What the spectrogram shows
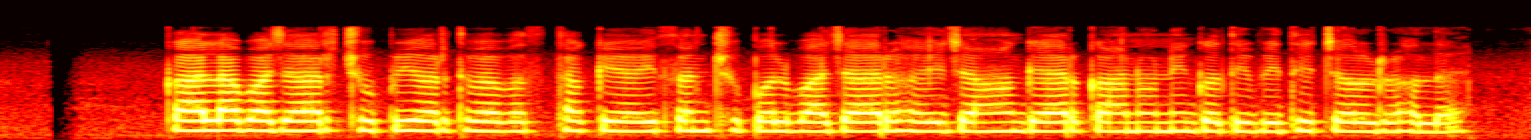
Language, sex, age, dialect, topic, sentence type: Magahi, female, 41-45, Southern, banking, statement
